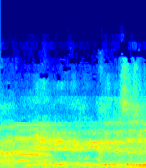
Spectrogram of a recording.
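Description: A man's voice drawn out in long, wavering melodic phrases, like chanted recitation: a rising and falling swell about half a second in, then held notes.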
